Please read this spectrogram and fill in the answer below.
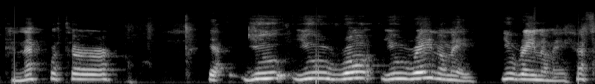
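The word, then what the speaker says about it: Eurynome: Eurynomy. That's how it's pronounced. Eurynomy.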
